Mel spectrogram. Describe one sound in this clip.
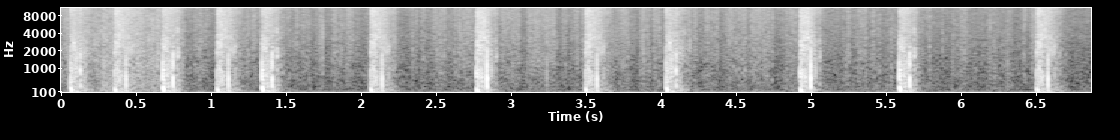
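Footsteps thud steadily through grass.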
